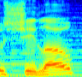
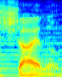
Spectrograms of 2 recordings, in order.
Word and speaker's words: Shiloh: brings him back to Shilo by the way Shilo is Shiloh just in case you don't know okay same place Shiloh is Shilo actually that's true that's true we go by the proper Hebrew pronunciation yeah anyhow so she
